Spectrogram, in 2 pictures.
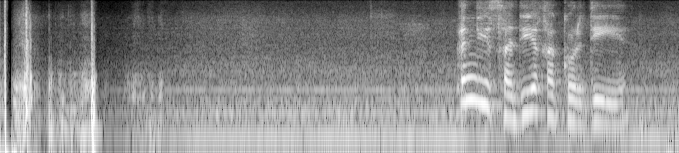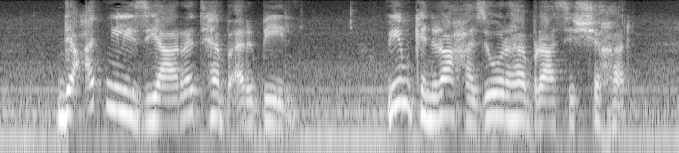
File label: Dialogue about Erbil City, Iraqi Dialect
